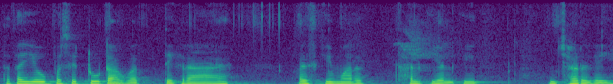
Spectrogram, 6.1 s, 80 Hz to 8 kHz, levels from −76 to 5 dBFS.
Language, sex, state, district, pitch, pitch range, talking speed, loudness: Hindi, male, Uttar Pradesh, Hamirpur, 155 Hz, 145-165 Hz, 165 wpm, -16 LUFS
